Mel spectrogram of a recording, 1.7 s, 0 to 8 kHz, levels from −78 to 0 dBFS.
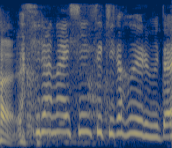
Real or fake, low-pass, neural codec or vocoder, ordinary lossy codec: real; 7.2 kHz; none; MP3, 48 kbps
